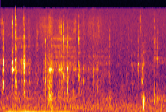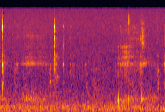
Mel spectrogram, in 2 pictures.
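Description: Lego pieces being handled: faint, scattered clicks and light taps of plastic parts.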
